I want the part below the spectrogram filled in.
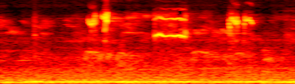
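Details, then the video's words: Young Oriental magpie-robin learning to sing: short high chips, then one long steady whistle with a lower overtone, then a pair of quick high notes, over a constant low droning hum. "burung kemade muda belajar bunyi"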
